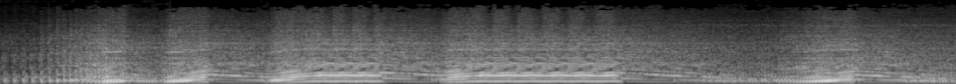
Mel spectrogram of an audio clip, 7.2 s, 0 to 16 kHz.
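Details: First-generation Honda CB150 fuel-injected motorcycle after injector and weak fuel pump faults were fixed; fires straight up, even normal idle, quick blips climb cleanly and drop back, running properly.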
